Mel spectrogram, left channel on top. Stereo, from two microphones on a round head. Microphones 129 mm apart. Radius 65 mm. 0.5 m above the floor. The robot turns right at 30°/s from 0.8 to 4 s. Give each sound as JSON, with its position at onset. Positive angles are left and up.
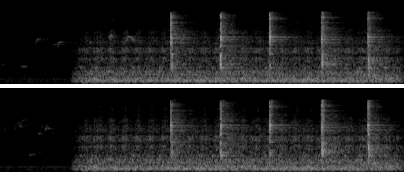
{"t": 1.7, "sound": "cutlery clinking", "side_deg": 20, "distance_m": 0.6}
